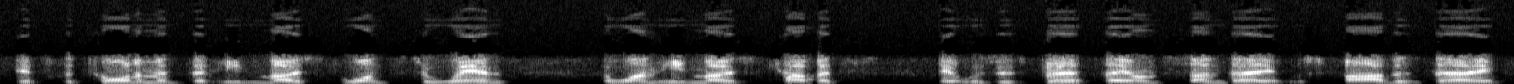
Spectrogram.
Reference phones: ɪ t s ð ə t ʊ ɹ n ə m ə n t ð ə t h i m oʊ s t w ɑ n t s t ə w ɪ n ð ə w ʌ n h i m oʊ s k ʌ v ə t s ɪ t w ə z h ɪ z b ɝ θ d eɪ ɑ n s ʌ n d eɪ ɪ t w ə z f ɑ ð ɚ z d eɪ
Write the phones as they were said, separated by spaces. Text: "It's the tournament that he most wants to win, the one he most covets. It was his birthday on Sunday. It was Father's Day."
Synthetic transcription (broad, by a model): ɪ t s ð ə t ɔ ɹ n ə m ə n ð ə t h i m oʊ s t w ɑ n t s t ə w ɪ n ð ə w ʌ n i m oʊ s k ʌ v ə t s ɪ t w ə z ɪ z b ɝ θ d eɪ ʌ n s ʌ n d eɪ ɪ t w ə z f ɑ ð ɚ z d eɪ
